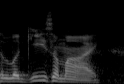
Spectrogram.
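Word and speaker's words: λογίζομαι: It's pronounced logizomai.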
